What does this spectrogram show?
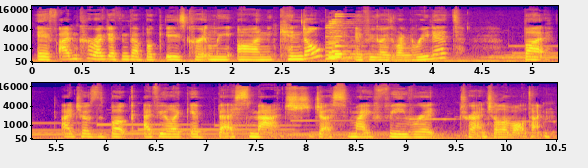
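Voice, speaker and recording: A woman's voice: medium pitch, steady tone, normal speed. Chatty woman vlogger over background music. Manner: chatty, playful, asks and answers her own questions. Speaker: tarantula keeper vlogger. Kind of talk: casual scripted talk to camera.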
